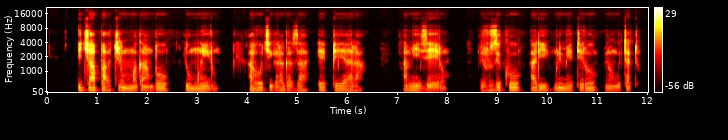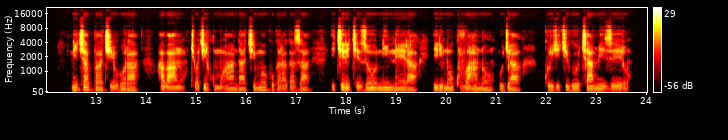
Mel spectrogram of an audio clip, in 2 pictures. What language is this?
Kinyarwanda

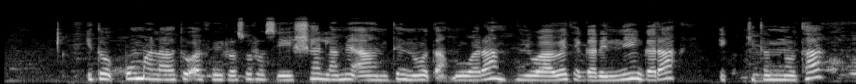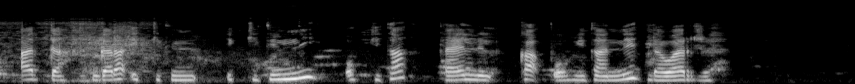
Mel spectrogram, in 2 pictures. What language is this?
Sidamo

